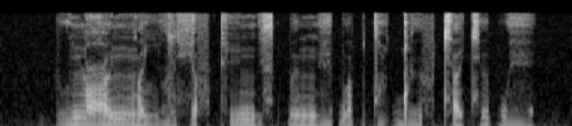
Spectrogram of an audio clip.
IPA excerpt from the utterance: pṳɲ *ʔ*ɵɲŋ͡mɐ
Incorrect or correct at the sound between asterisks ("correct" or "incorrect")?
incorrect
